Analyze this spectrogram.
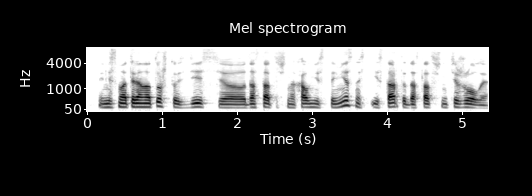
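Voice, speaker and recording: In a dry, close recording with no echo, an ordinary speaking voice talks at a moderate pace with fairly even intonation. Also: man, medium pitch for a man. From Russia. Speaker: runner and running coach. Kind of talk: interview.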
